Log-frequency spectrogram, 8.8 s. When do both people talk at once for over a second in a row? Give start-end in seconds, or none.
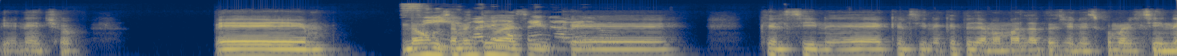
3.0-4.7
